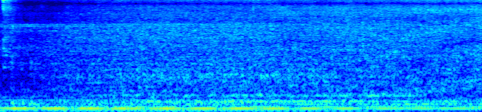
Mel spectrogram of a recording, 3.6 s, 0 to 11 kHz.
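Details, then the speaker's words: 1960s Rootes Tempair portable air conditioner, from an estate sale, switched on: low hum with soft even pulsing and gentle fan rush settling smoothly; surprisingly quiet, normal startup. "Now it's running. And it's really not that loud. It's actually pretty quiet."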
